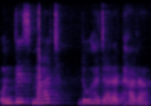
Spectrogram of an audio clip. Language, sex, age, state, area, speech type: Maithili, female, 45-60, Bihar, urban, spontaneous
